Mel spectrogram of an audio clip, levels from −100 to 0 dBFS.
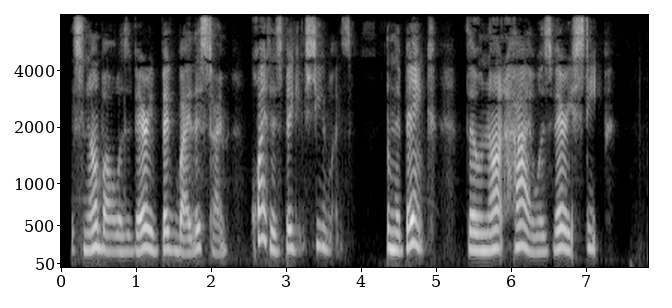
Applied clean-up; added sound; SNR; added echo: neural mask model DeepFilterNet 3.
